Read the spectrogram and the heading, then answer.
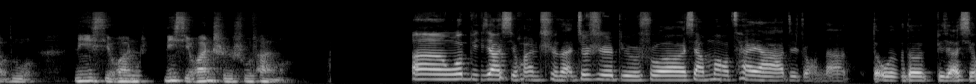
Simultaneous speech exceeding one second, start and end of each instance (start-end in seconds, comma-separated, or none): none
